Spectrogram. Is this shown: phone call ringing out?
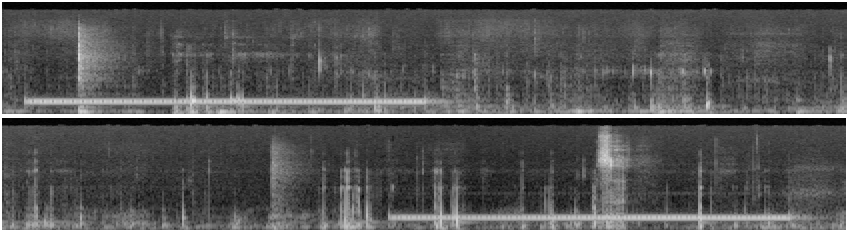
yes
